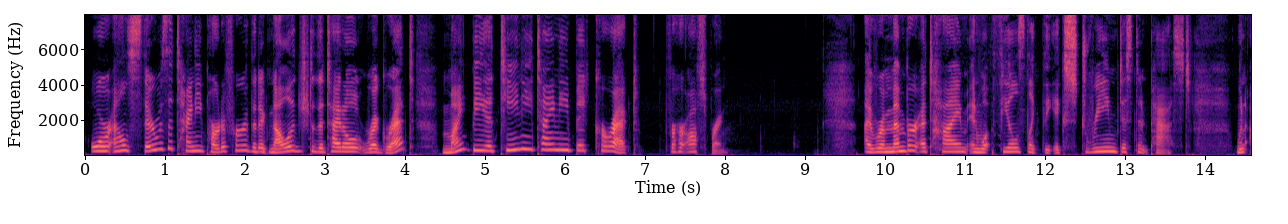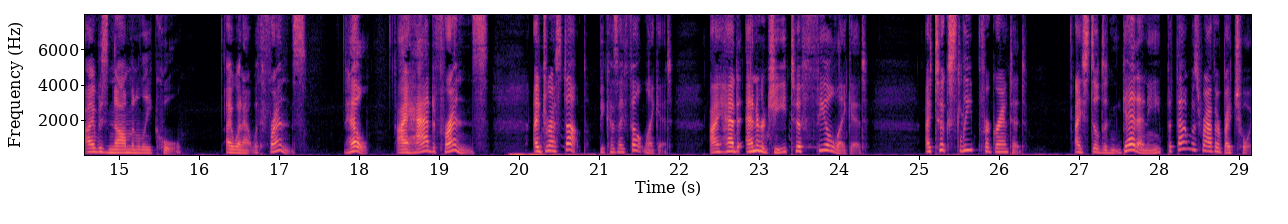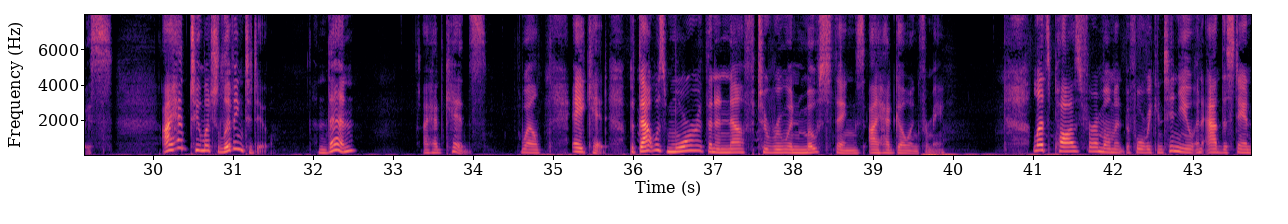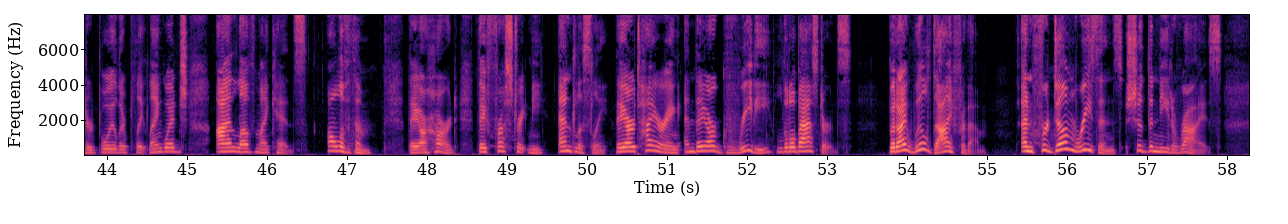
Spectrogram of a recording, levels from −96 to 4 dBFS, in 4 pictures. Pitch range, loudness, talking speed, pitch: 180-255 Hz, -28 LUFS, 165 wpm, 215 Hz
